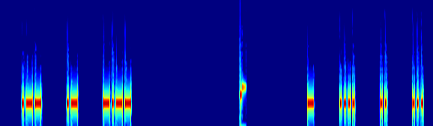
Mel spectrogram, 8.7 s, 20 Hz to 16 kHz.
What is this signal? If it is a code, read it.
Morse code, heard as a keyed tone, about 28 wpm, spaced as for 13 wpm, 690 Hz. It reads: WAY THIS
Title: 4x Character Spacing - Top 100 Words - 28wpm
